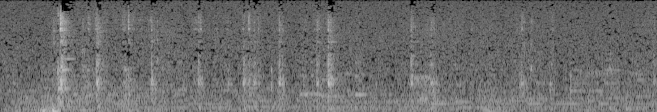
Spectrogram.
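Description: Light, irregular clicks and taps of chicken pieces being breaded: dredged through bowls of cornstarch and egg wash, shaken off and set on a wire rack. The taps come thickest in the first half and thin out later.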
